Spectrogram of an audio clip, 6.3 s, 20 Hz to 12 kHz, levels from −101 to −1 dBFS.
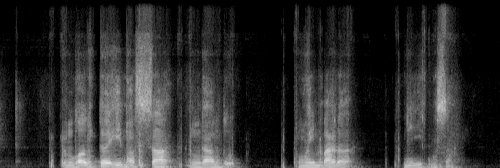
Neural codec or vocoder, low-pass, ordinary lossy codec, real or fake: codec, 44.1 kHz, 1.7 kbps, Pupu-Codec; 10.8 kHz; Opus, 16 kbps; fake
